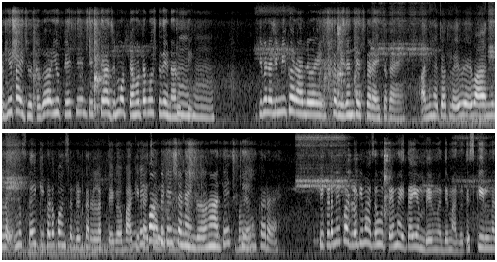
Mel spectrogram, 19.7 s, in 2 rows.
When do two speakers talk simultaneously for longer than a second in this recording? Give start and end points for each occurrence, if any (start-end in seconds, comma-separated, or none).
12.4-13.6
